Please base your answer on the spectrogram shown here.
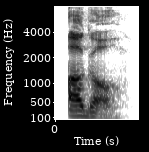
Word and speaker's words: ago: Ago. We stress the first syllable.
